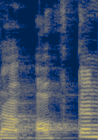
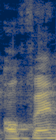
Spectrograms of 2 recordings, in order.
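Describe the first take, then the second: First: The word is said with a t sound. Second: The word is said without a t sound. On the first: The speaker calls it wrong. "ये टी यहां पर ऑफ्टन नहीं है" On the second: The speaker calls it right. "ये ऑफेन है, तो टी silent हो गया"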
